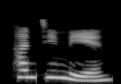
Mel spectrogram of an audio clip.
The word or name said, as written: Pan Jinlian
